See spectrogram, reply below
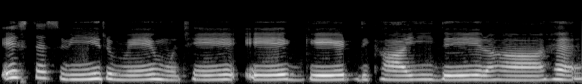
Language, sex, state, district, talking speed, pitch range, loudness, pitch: Hindi, female, Madhya Pradesh, Katni, 105 wpm, 210-230 Hz, -15 LUFS, 220 Hz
